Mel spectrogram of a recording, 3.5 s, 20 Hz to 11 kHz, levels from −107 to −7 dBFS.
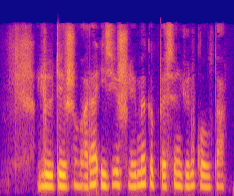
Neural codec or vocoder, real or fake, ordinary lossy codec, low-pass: codec, 16 kHz, 0.8 kbps, ZipCodec; fake; AAC, 32 kbps; 7.2 kHz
